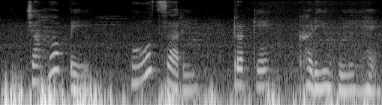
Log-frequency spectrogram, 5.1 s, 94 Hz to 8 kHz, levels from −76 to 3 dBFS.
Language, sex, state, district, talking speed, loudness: Hindi, female, Madhya Pradesh, Dhar, 95 wpm, -18 LUFS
